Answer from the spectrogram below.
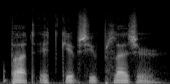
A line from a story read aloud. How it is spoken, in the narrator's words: said Stephen calmly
